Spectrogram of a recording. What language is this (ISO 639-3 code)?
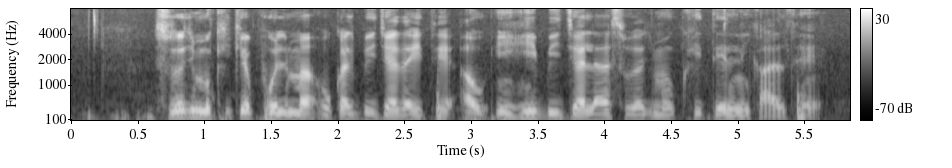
hne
